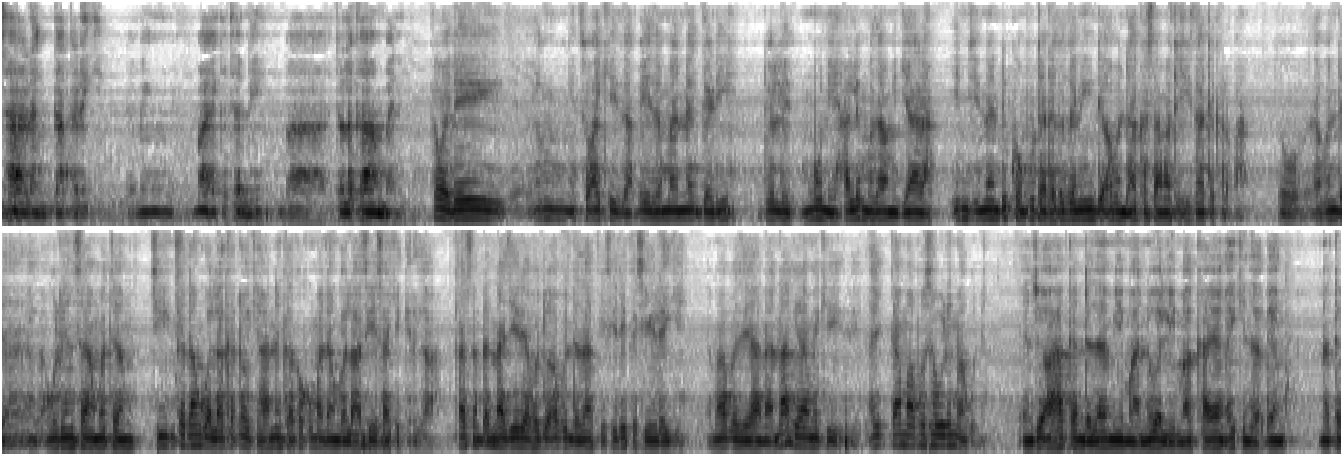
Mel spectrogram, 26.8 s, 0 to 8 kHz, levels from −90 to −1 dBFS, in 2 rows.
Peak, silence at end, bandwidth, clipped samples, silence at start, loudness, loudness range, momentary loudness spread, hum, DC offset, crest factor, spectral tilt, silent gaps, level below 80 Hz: 0 dBFS; 0 s; 8 kHz; under 0.1%; 0 s; -15 LUFS; 3 LU; 10 LU; none; under 0.1%; 14 dB; -7 dB/octave; none; -44 dBFS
